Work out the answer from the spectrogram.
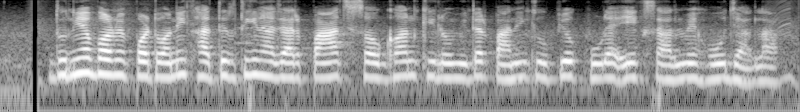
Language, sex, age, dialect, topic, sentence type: Bhojpuri, female, 18-24, Southern / Standard, agriculture, statement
